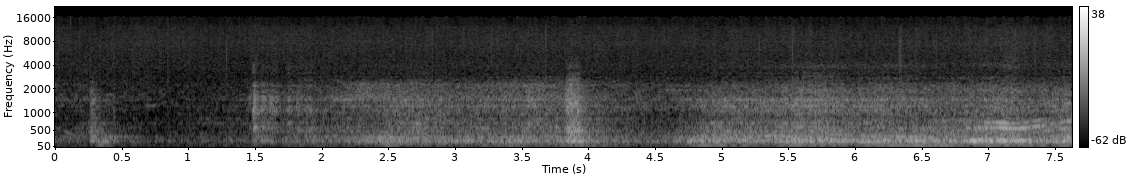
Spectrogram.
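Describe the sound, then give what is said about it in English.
A taxi's engine hums and rumbles steadily as it drives along, following a gray chauffeur-driven sedan, with a few sharp clicks and knocks scattered over the continuous low drone. “Yeah, that gray sedan with the chauffeur. Follow it.”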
